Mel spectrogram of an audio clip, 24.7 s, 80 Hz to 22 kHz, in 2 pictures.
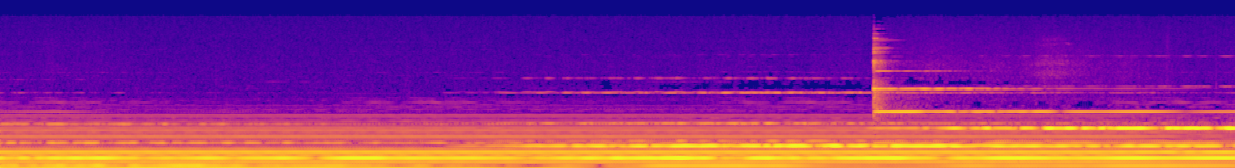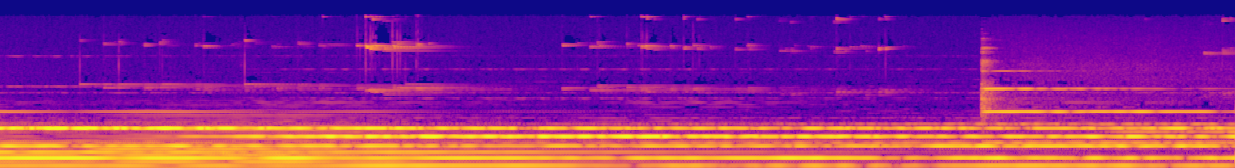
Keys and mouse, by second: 0.7-4.9 ctrl+alt+drag, 5.1 3, 5.3 Return, 6.5 alt+r, 7.5 ctrl+s, 9.9-11.7 drag, 13.3 -, 15.8-16.8 shift+drag, 17.1-17.7 drag, 18.6-21.7 alt+shift+drag, 23.4-24.2 drag, 24.5 click.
